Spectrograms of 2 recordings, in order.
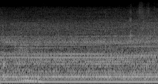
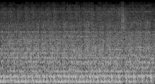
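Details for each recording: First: Loud, steady low mains-pitch hum from a 25 hp motor right after switch-on, buzzing hard over shop background; owner thinks it's drawing a lot of amperage, cause unknown. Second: Rotary phase converter box buzz at start-up as a 7.5 hp air compressor motor kicks on and loads the system: steady low electrical hum and buzz, then knocking pulses as it settles; normal start-up behaviour.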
